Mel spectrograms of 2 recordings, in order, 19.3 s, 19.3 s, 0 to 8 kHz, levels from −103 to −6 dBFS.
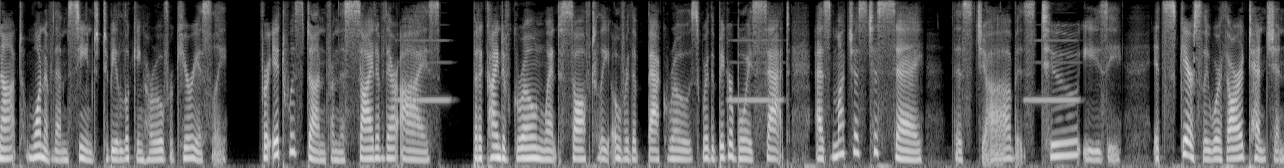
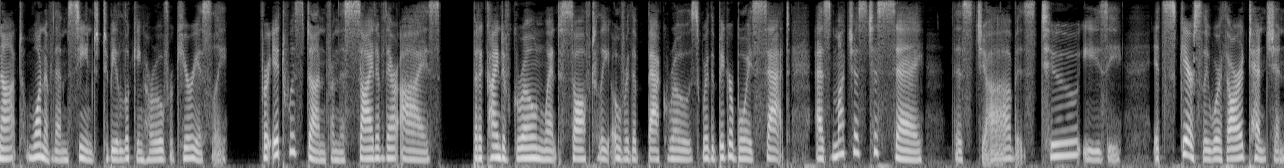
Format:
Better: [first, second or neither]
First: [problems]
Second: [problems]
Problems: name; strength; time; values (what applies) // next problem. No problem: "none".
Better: second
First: background sound (Wind instrument, woodwind instrument); 15 dB below the speech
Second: none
